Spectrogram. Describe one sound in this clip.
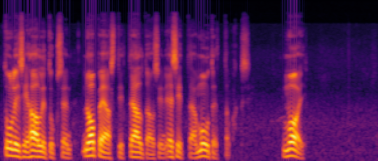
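An elderly man speaks calmly and close into a microphone.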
